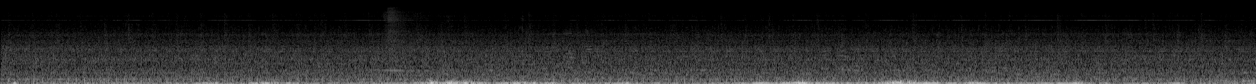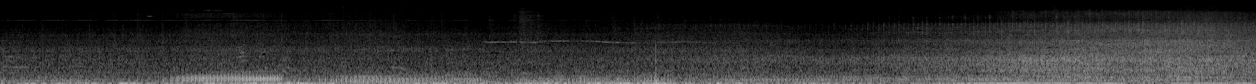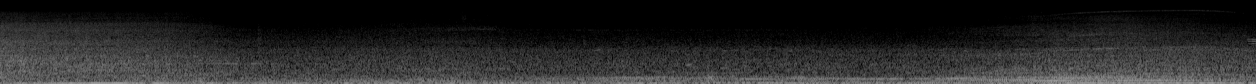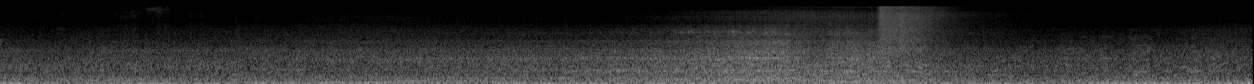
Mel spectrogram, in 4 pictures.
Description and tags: bus stop
evening, busy-street, transportation, bus-stop, car, city, urban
